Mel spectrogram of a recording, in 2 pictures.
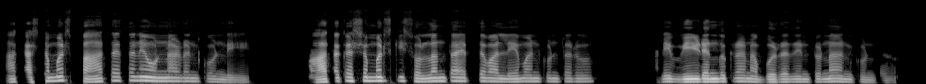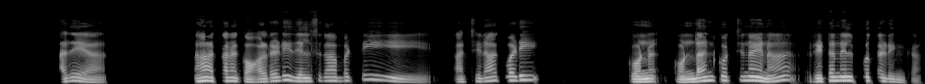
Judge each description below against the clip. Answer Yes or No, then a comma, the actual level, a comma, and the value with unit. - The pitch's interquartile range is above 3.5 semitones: Yes, average, 4.6 semitones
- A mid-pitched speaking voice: Yes, medium, 145 Hz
